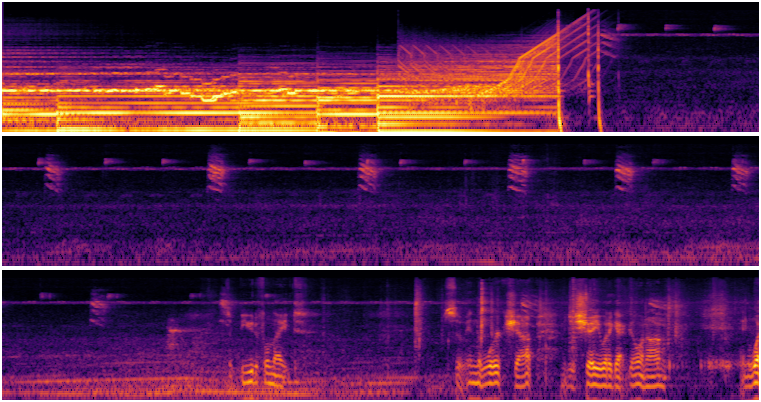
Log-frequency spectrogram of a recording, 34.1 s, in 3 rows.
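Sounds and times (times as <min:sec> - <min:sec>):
insect trill: 0:07.8 - 0:34.0
bird calling: 0:18.3 - 0:19.4, 0:20.1 - 0:21.3, 0:22.3 - 0:28.9.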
